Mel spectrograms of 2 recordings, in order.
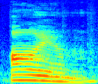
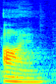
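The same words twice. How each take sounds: First: The final M is held with lips pressed together. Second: The final M is short and barely closed. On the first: The speaker calls it right. "don't forget to press your lips together. Mm" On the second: The speaker calls it wrong. "Don't say I'm"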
